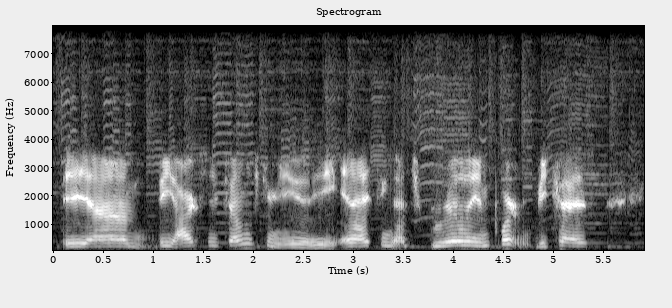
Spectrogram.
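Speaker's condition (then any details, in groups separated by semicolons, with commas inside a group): Mild cerebral palsy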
